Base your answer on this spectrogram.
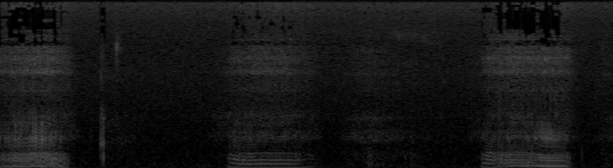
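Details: Young woman snoring during sleep: loud, low rattling snores on breathing in, about three in eight seconds, separated by quieter breathing out; ordinary snoring.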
